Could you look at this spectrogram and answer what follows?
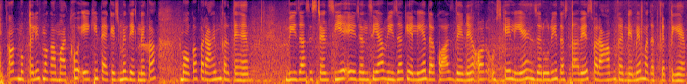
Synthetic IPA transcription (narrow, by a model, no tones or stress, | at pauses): ɔːɾmʊxt̪əlɪfmɐkaːmaːt̪koʔeːkɦipɛːkeːd͡ʒmẽd̪eːkʰnekamɔːkafɐɾaːɦəmkɐɾt̪eɦɛ̃ː | ʋiːzasɪsʈɛ̃nsieeːd͡ʒə̃nsijãʋiːzakelied̪ɐɾxwaːst̪̚d̪eːneɔːɾʊskeliezɐɾuːɾid̪ɐst̪aːʋeːzfɐɾaːɦəmkɐɾnemẽmɐd̪əd̪kɐɾt̪iɦɛ̃ː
